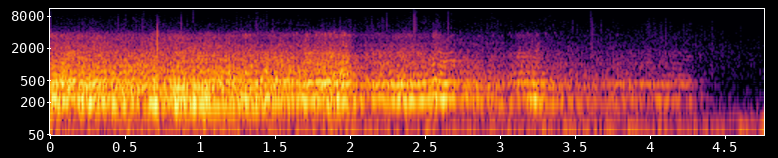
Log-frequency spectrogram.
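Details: Honey bee hive left undisturbed, sourced from vinyl: a thick, even buzzing hum that holds steady, then softens and fades away toward the end, with light crackle.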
